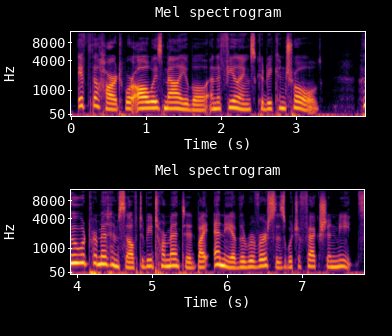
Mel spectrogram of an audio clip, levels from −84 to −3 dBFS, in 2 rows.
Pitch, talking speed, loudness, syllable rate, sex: 215 Hz, 205 wpm, -17 LUFS, 6.0 syllables/s, female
